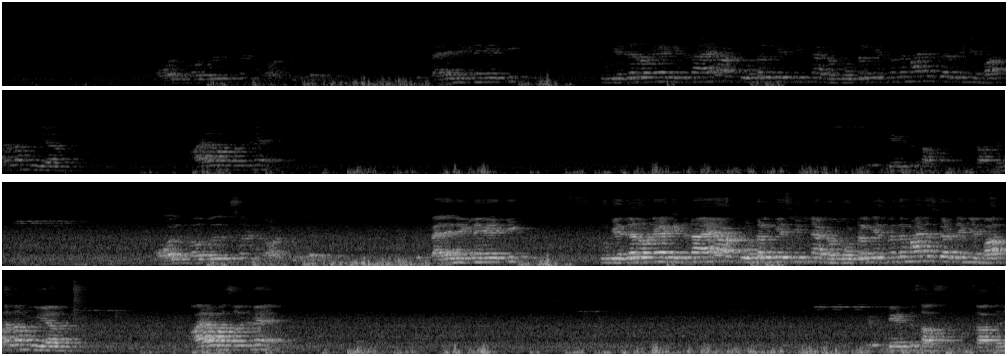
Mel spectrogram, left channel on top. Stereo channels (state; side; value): quieter; left; 22.6 dB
